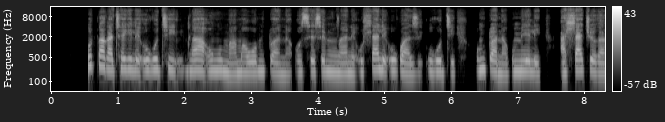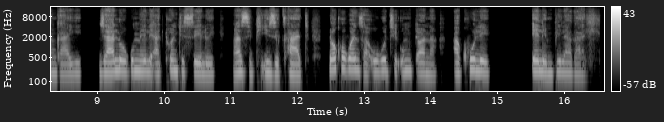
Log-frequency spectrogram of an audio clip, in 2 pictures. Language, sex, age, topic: North Ndebele, female, 25-35, health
